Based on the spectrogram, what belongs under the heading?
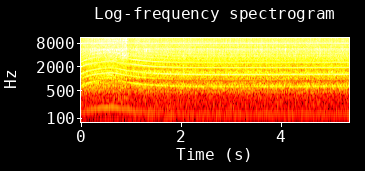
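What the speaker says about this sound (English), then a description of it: "I'm going to run my drill kind of slow" A steady motor whine with tonal harmonics that dip slightly then settle, running continuously and fairly loud, like a power drill turning at low speed.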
